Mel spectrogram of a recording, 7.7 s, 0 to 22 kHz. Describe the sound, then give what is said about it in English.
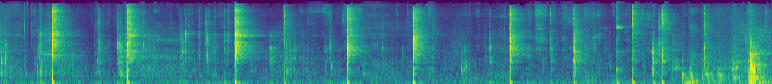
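A Manfrotto snap-lock camera tripod is set up in a hurry, taking 15 seconds: a quick, irregular run of sharp plastic and metal clicks and clacks as legs extend and latches snap shut, with no talking. “So let's see how long it takes me to set up my Manfrotto that I've used for 15 plus years, and I'm pretty fast at it. Okay, ready and go.”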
